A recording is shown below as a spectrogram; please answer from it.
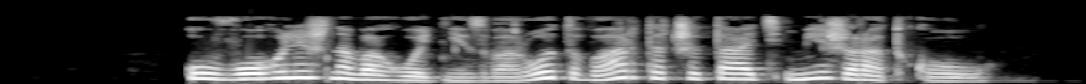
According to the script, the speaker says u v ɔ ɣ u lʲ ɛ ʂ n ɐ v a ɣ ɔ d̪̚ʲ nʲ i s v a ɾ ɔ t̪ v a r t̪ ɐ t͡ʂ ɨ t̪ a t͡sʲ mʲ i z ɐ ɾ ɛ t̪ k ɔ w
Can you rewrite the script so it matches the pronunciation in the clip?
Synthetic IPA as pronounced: u v ɔ ɣ u lʲ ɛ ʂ n ɐ v a ɣ ɔ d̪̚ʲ nʲ i z v a ɾ ɔ t̪ v a r t̪ ɐ t͡ʂ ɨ t̪ a t͡sʲ mʲ i ʐ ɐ ɾ a t̪ k ɔ w

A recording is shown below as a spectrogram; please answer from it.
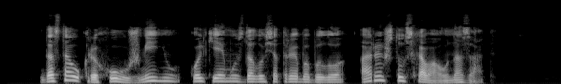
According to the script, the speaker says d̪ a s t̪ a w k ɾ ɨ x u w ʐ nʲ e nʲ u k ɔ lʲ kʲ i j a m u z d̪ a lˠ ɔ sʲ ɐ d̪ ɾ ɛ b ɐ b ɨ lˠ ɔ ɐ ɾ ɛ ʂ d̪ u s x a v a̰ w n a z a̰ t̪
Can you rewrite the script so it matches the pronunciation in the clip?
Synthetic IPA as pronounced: d̪ a s t̪ a w k ɾ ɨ x u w ʐ mʲ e nʲ u k ɔ lʲ kʲ i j a m u z d̪ a lˠ ɔ sʲ ɐ t̪ ɾ ɛ b ɐ b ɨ lˠ ɔ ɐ ɾ ɛ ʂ t̪ u s x a v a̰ w n a z a̰ t̪

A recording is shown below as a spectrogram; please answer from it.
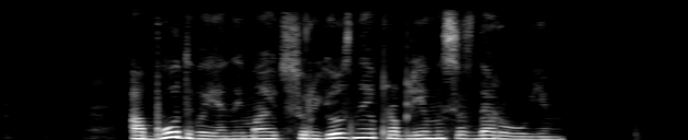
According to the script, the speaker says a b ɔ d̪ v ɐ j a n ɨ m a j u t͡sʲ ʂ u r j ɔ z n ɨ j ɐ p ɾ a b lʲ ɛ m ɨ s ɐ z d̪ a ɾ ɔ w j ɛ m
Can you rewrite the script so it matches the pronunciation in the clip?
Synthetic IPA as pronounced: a b ɔ d̪ v ɐ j a n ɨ m a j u t͡sʲ s u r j ɔ z n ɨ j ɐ p ɾ a b lʲ ɛ m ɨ s ɐ z d̪ a ɾ ɔ w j ɛ m

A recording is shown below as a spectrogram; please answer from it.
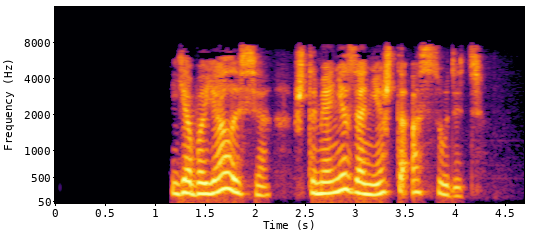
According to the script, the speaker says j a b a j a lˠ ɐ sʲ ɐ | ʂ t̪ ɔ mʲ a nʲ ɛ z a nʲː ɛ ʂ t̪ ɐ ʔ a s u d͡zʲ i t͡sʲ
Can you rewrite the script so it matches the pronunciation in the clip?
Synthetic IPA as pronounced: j a b a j a lˠ ɐ sʲ ɐ | ʂ t̪ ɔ mʲ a nʲ ɛ z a nʲ ɛ ʂ t̪ ɐ ʔ a s u d͡zʲ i t͡sʲ

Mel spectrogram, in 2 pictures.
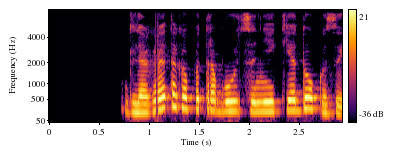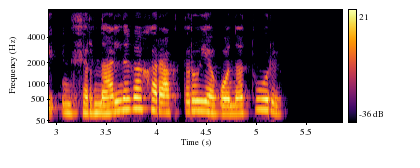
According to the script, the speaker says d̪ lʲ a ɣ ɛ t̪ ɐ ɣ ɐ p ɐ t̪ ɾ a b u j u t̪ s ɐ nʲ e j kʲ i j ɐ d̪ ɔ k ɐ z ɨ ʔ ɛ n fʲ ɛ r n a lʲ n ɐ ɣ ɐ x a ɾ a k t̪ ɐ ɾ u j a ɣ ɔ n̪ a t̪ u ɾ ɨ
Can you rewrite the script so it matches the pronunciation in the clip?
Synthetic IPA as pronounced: d̪ lʲ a ɣ ɛ t̪ ɐ ɣ ɐ p ɐ t̪ ɾ a b u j u t̪ sː ɐ nʲ e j kʲ i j ɐ d̪ ɔ k ɐ z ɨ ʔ i n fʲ ɛ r n a lʲ n ɐ ɣ ɐ x a ɾ a k t̪ ɐ ɾ u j a ɣ ɔ n̪ a t̪ u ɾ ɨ

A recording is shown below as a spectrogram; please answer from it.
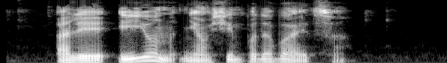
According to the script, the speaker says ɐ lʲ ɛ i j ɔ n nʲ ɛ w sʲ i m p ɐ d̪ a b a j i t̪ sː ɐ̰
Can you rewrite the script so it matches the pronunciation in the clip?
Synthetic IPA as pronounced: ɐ lʲ ɛ i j ɔ n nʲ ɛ w sʲ i m p ɐ d̪ a b a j ɛ t̪ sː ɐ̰

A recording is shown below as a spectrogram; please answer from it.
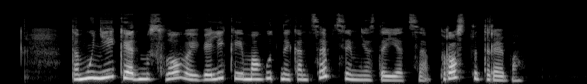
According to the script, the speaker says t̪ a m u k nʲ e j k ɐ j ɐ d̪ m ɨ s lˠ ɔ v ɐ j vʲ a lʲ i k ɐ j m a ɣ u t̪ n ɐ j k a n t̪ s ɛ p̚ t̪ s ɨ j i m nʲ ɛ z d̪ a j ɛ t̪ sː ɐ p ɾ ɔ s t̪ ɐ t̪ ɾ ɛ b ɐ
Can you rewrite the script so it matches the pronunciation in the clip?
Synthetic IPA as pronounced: t̪ a m u nʲ e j k ɐ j ɐ d̪ m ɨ s lˠ ɔ v ɐ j vʲ a lʲ i k ɐ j m a ɣ u t̪ n ɐ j k a n t̪ s ɛ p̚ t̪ s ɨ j i m nʲ ɛ z d̪ a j ɛ t̪ sː ɐ p ɾ ɔ s t̪ ɐ t̪ ɾ ɛ b ɐ

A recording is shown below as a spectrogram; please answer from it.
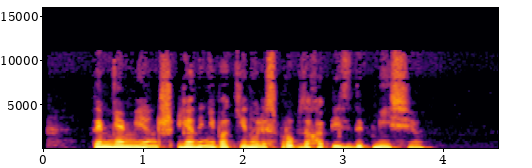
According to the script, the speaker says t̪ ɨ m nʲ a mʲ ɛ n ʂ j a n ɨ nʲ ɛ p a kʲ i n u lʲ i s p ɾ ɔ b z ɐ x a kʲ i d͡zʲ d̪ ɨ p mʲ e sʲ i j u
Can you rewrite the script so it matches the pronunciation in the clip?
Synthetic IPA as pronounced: t̪ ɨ m nʲ a mʲ ɛ n ʂ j a n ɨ nʲ ɛ p a kʲ i n u lʲ i s p ɾ ɔ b z ɐ x a pʲ i d͡zʲ d̪ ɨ p mʲ i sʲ i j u

